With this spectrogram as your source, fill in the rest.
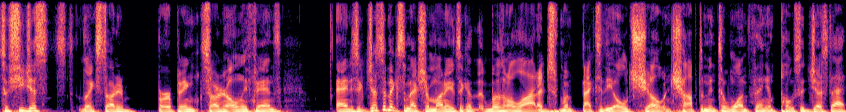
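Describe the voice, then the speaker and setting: At a very fast pace, a man speaks in a medium pitch that is somewhat breathy. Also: ordinary pitch variation. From New Hampshire. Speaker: comedian. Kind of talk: casual chat.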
